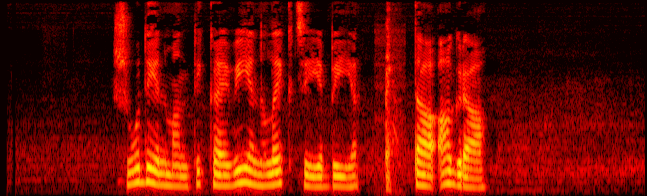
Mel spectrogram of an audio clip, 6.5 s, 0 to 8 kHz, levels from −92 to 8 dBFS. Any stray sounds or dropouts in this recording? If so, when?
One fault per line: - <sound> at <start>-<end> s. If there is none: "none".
- cough at 3.8-4.0 s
